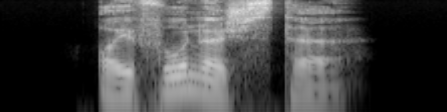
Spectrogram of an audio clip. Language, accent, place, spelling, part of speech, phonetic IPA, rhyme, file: German, Germany, Berlin, euphonischste, adjective, [ɔɪ̯ˈfoːnɪʃstə], -oːnɪʃstə, De-euphonischste.ogg
- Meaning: inflection of euphonisch: 1. strong/mixed nominative/accusative feminine singular superlative degree 2. strong nominative/accusative plural superlative degree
